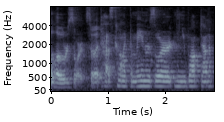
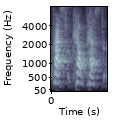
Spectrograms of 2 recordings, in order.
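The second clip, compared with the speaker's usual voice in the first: higher, louder pushing command; urgent command; 8 semitones higher, 13 dB louder than usual. Retold or imitated. Friend in back seat urging her, louder and higher. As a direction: push her to count faster. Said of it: "she's like".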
